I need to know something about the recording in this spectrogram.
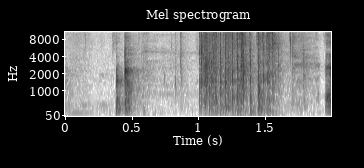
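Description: A deck of tarot cards being handled and shuffled in the hands: a short rustle about half a second in, then a longer, louder rustle of sliding cards in the second half.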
